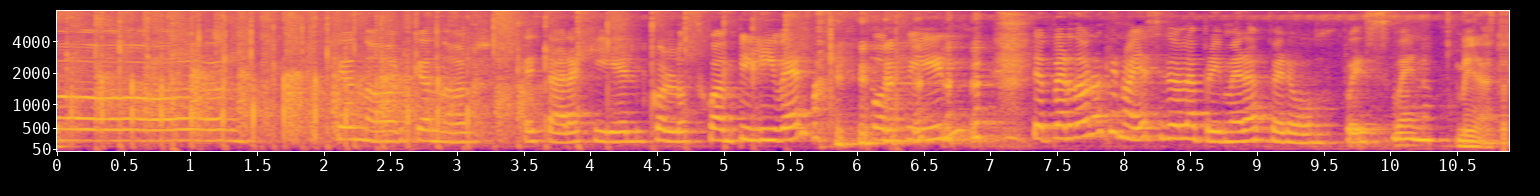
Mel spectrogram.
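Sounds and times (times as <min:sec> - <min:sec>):
small group applauding a guest: 0:00.0 - 0:07.0
speech: 0:02.4 - 0:10.8
laughter: 0:05.5 - 0:07.3.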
